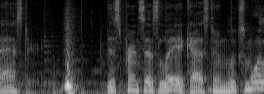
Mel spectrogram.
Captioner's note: air whooshes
